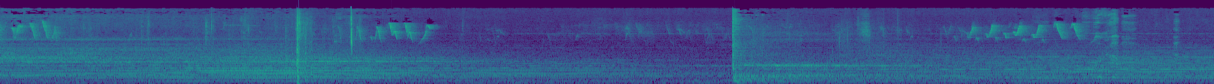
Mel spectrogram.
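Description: Tense drama score of sustained, layered drone tones, with a sudden sharp hit about nine seconds in and a single click a little before four seconds. Birds chirp faintly in two short clusters, about a third of the way in and near the end.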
